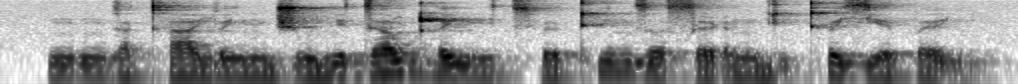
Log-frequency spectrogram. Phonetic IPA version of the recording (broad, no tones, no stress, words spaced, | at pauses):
ŋuŋɡakʰajølʲ nd͡ʒu lʲədɛlˠɖʱɛlʲ nʲət͡sʰøkʰi nzɤsəɽə ŋɡikʰø zʲɛpɛʎ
